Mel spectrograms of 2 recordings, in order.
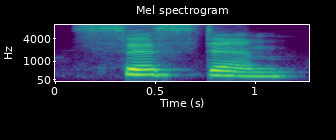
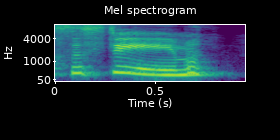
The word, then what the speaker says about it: Systeme: Not system, but system. system. You have to have that little You have to have that like uh little bit of a pause there, huh? System. So, the accent is on the right part.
